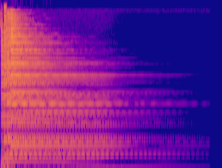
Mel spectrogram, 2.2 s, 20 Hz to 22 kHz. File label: Gb Minor Major 7th Sharp 5th, chord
